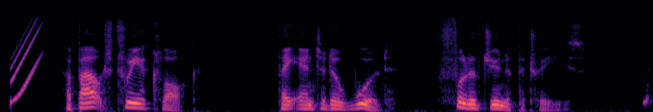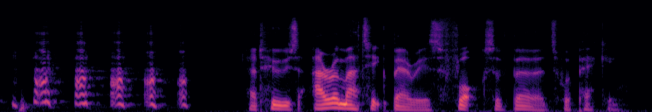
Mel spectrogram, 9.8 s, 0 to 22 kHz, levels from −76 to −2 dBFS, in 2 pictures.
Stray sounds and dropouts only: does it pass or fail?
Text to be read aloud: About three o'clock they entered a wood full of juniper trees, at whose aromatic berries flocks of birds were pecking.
fail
